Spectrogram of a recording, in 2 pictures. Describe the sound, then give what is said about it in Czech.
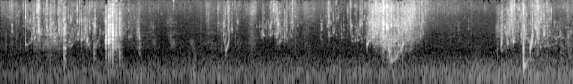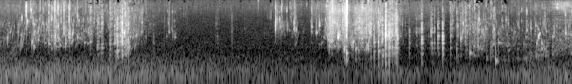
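Water trickles and gurgles steadily between stones, with a few louder splashing surges rising and fading, heard alone without voices. “Protejká mezi smínými a bezmocnými kameny, kterými voda vytejká tak, se musí se vytejkat sama.”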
